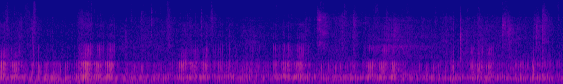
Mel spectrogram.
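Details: Two kittens on a lap purring loudly, a steady low rumble that swells with each breath, on a farm in County Kilkenny, Ireland, while a person talks to them.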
